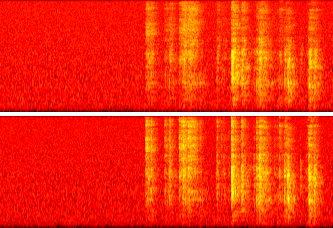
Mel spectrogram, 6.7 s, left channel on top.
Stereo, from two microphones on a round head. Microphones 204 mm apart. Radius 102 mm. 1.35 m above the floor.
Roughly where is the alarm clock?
No alarm clock in this recording.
